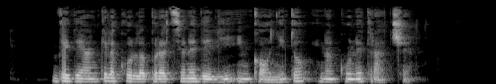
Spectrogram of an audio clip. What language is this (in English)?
Italian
